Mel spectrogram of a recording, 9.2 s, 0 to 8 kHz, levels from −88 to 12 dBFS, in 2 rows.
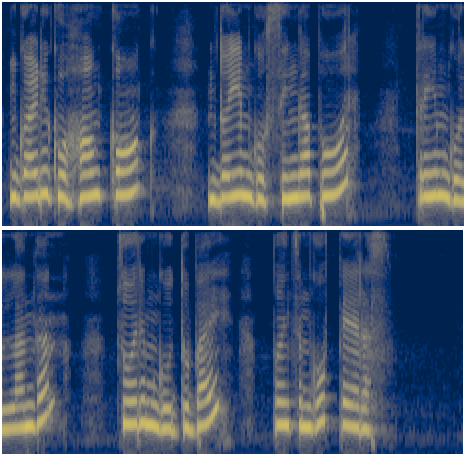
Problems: constant background noise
